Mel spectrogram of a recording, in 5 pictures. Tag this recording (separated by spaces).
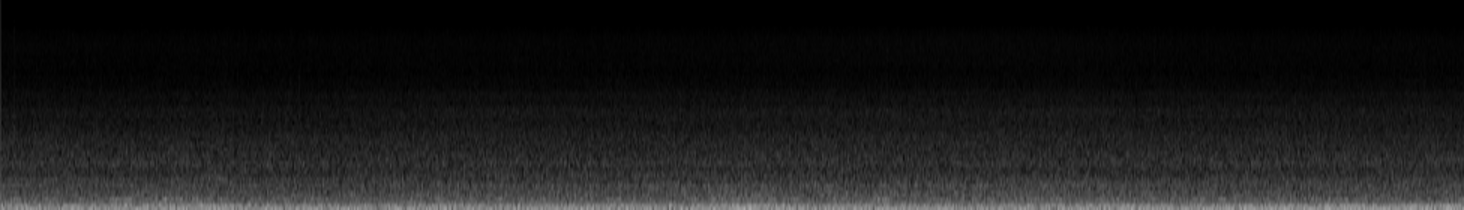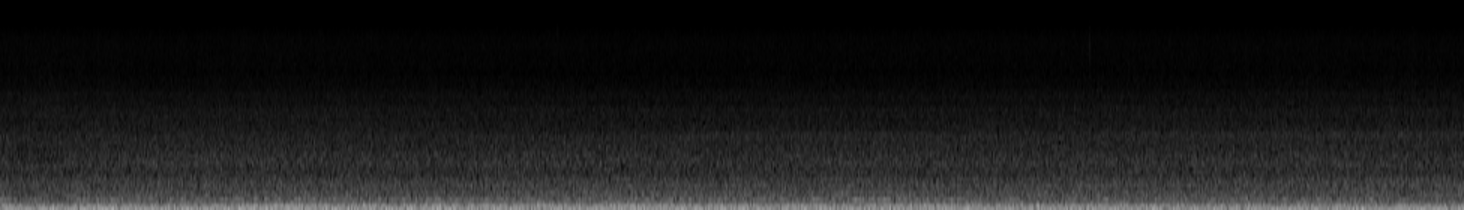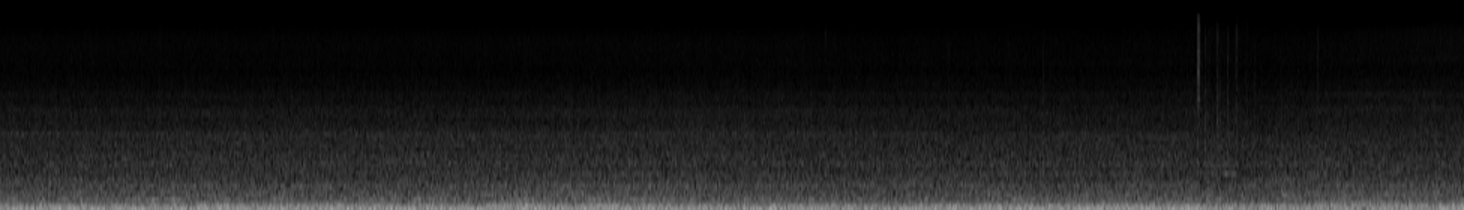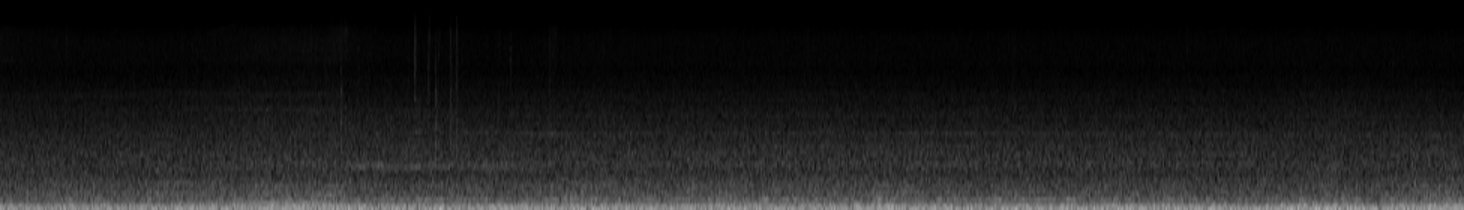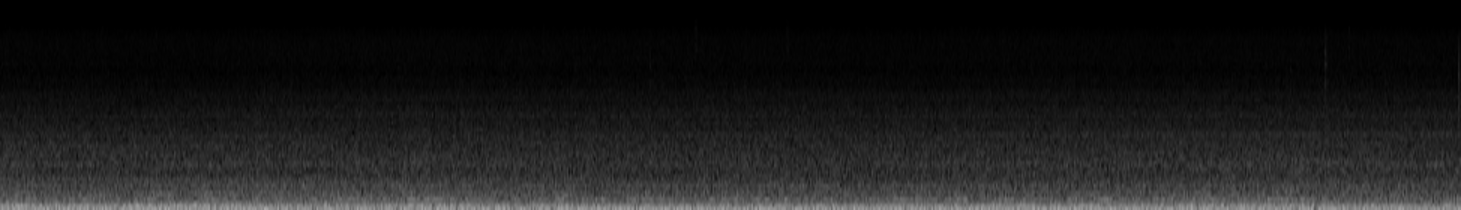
Car Engine Transport Ride Interior Vehicle Travel Nissan Country Driving Micra Inside Road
